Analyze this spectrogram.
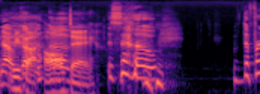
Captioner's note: laughter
